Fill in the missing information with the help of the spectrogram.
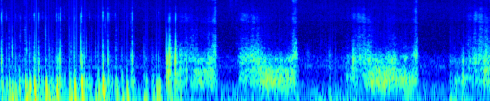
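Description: Long manicured nails and fingertips of both hands scratch and rub across the side and cheek of a head-sized, hollow-looking soft vinyl mannequin head. Quick, dull scratching taps come first, then slower muffled rubbing strokes that swell and fade. The sound stays deep and thumpy, with almost no bright content.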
